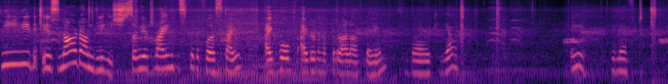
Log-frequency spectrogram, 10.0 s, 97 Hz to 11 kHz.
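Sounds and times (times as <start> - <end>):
crows cawing: 0.2 - 10.0.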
